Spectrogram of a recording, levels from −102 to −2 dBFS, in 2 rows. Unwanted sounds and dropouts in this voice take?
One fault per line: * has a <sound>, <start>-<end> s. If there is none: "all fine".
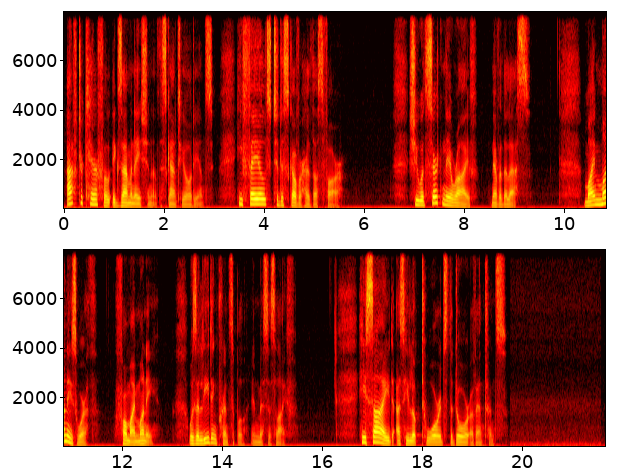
all fine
